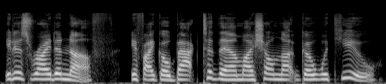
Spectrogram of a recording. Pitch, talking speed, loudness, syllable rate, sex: 230 Hz, 250 wpm, -16 LUFS, 4.7 syllables/s, female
